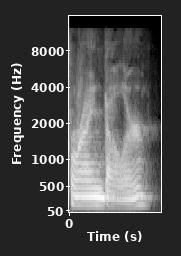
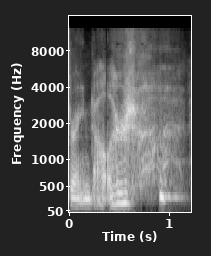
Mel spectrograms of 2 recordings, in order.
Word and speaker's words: Reindaler: So it's pronounced Rhine dollar, although I'm pretty sure every tribal member says Rhine dollar. So I might give it up and just go back to Rhine.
